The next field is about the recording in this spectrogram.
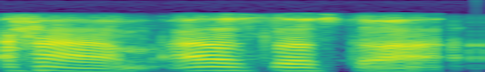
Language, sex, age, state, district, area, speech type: Sanskrit, male, 18-30, Karnataka, Uttara Kannada, rural, conversation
